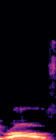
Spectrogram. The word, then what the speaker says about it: Rawls: So I'm Rawls. You did say it right, like Lou Rawls.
